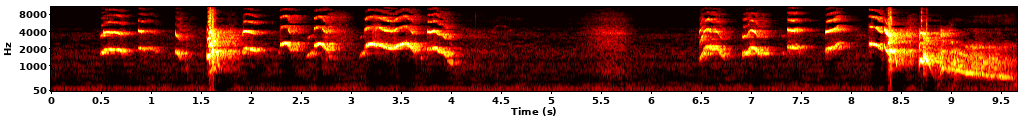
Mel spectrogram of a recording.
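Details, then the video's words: A little Pomeranian trying to sing produces a run of high, quavering yowls and yips in uneven bursts, pausing briefly midway, then a second volley ending with a sharp knock and a falling cry. "The Little Pomeranian Dog that Tries to Sing"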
